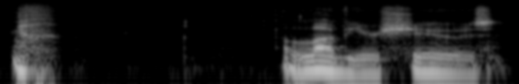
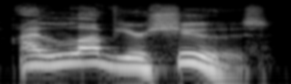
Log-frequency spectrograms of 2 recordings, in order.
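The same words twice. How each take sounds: First: It is said in a snarky, sarcastic tone. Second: It is said in a warm, sincere tone. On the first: The speaker does not like the shoes. "But try it this way. Immediately turns negative" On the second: The speaker really likes the shoes. "That sounds positive"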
